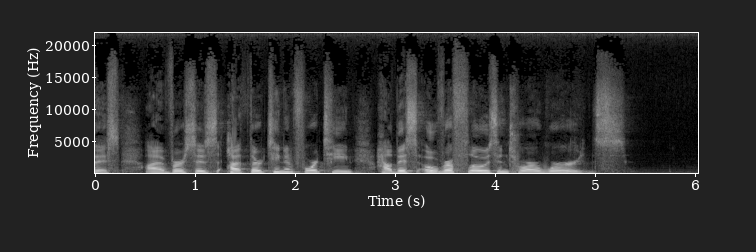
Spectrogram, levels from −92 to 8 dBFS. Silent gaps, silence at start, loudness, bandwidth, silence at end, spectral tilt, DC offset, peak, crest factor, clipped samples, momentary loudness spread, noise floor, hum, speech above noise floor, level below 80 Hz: none; 0 s; -23 LUFS; over 20 kHz; 0.75 s; -5 dB/octave; under 0.1%; -6 dBFS; 18 dB; under 0.1%; 12 LU; -63 dBFS; none; 41 dB; -66 dBFS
